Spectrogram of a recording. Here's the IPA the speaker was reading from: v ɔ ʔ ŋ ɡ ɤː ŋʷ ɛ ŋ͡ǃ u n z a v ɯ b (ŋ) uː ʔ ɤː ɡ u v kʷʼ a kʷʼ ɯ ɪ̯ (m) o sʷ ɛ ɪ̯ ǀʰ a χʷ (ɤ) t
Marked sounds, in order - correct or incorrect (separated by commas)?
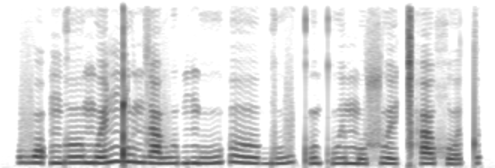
correct, correct, correct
